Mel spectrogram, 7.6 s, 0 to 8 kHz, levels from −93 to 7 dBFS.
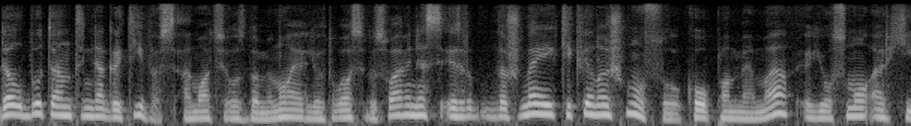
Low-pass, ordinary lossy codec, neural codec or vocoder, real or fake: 7.2 kHz; AAC, 48 kbps; codec, 16 kHz, 0.8 kbps, ZipCodec; fake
